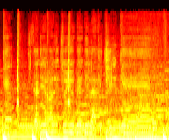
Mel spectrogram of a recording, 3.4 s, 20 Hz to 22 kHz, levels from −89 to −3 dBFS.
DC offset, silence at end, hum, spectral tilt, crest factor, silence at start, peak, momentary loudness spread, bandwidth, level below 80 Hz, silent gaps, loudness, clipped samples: under 0.1%; 0 s; none; -5.5 dB/octave; 10 dB; 0 s; 0 dBFS; 3 LU; 16 kHz; -12 dBFS; none; -12 LUFS; under 0.1%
